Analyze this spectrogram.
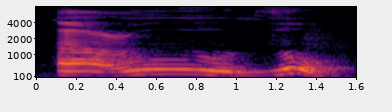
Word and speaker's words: أعوذ: আউযু, তাহলে আ প্রথমটা হচ্ছে হামজা, পরেরটা আইন, তারপরে রুটা এক আলিফ লম্বা হবে, জাল জিহ্বার আগে দিয়ে নরম উচ্চারণ হবে।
